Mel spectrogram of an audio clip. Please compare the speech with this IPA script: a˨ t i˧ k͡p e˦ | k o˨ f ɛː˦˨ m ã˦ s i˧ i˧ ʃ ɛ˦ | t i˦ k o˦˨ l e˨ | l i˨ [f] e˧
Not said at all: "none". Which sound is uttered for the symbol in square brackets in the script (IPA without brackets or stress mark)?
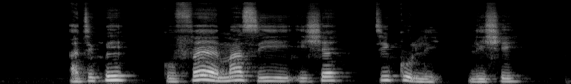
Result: ʃ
